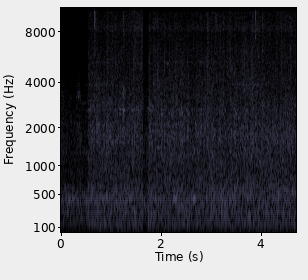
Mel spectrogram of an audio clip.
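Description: A model train with a turbine tender runs on a home layout, its unoiled tender noisy, giving a continuous steady rolling rumble with no break.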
